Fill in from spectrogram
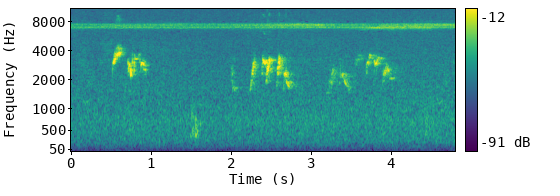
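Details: Red-whiskered bulbul recorded while trapping on 15 October 2018, delivering three separate bursts of lively chirping, warbling phrases over a steady high whining insect background.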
